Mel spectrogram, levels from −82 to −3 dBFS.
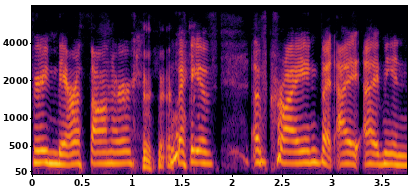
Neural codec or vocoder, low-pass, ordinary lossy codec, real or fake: codec, 16 kHz, 8 kbps, FreqCodec, smaller model; 7.2 kHz; Opus, 64 kbps; fake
